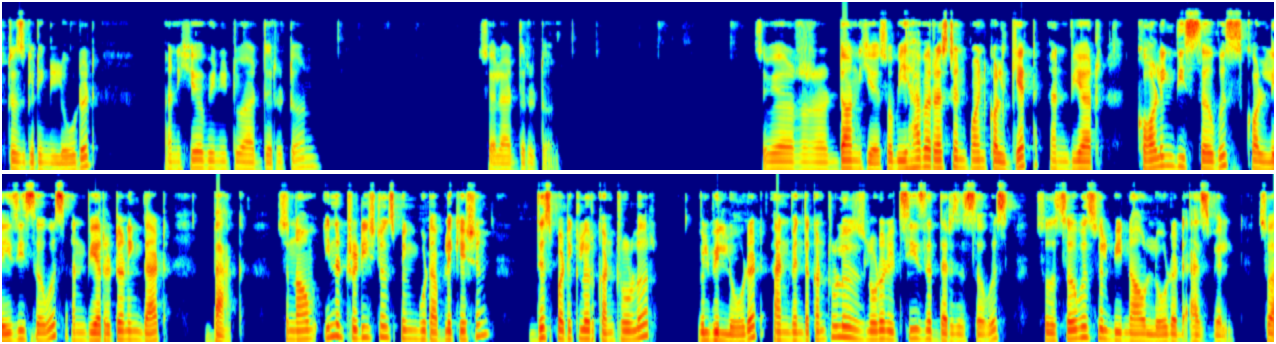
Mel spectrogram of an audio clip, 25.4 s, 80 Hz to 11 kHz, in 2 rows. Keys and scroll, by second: 4.2 Tab, 10.5 alt+super+l, 16.3 super+s, 23.8 super+b.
